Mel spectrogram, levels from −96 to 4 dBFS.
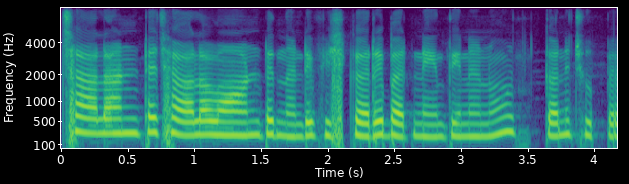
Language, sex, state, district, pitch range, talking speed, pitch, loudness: Telugu, female, Andhra Pradesh, Sri Satya Sai, 235-270 Hz, 160 wpm, 245 Hz, -14 LUFS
